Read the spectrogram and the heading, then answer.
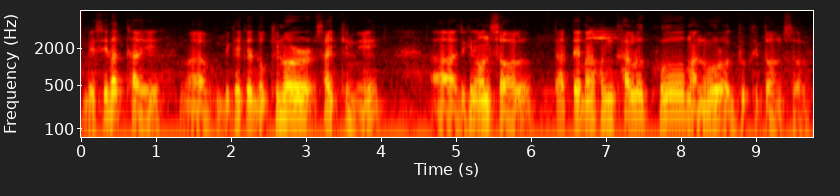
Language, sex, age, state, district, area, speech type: Assamese, male, 60+, Assam, Barpeta, rural, spontaneous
